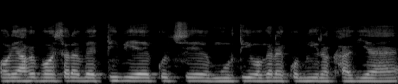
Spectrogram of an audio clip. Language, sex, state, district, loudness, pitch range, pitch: Hindi, male, Bihar, Araria, -32 LUFS, 155-160 Hz, 160 Hz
